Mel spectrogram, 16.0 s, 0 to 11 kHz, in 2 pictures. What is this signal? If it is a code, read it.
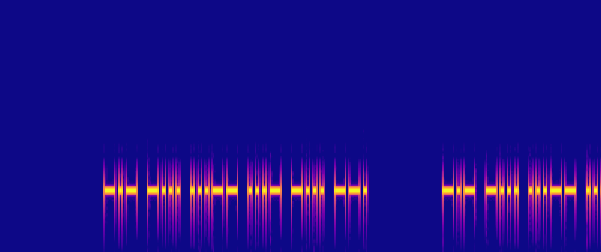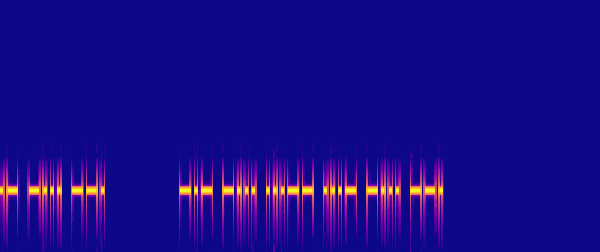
Morse code, heard as a keyed tone, about 25 wpm, 700 Hz. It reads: KB3VBG KB3VBG KB3VBG
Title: USA Call Signs - 6 Characters - Repeated 3x - 25wpm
